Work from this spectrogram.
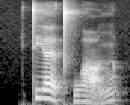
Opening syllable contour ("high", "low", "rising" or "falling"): falling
